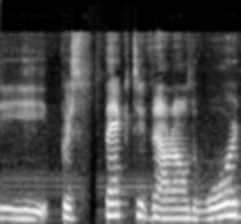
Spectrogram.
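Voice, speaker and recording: The pace is very slow. The speaker has a Portuguese accent. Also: woman. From Brazil. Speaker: judge. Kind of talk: conference presentation. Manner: halting.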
